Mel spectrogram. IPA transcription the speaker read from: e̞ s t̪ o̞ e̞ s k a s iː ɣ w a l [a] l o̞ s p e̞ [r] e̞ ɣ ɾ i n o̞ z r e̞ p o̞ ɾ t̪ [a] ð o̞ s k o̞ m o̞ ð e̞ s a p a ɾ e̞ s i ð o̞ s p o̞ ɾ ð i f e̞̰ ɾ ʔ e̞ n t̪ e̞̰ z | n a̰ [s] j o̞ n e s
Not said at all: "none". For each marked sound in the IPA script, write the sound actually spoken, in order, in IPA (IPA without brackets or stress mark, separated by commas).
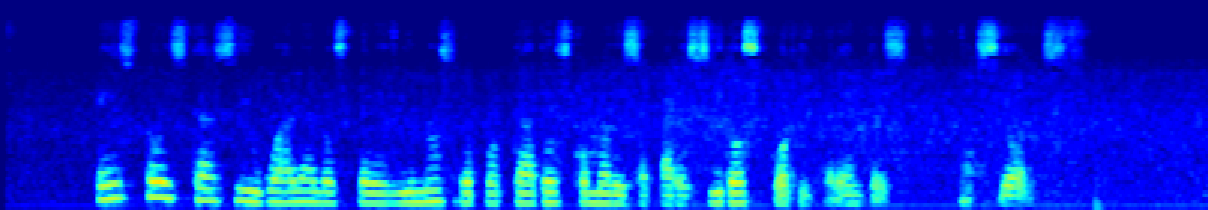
a, ɾ, a, s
